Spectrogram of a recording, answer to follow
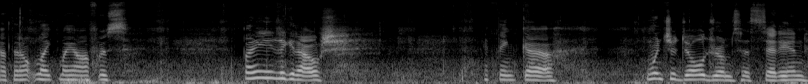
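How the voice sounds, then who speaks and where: Here a woman speaks with a fairly high pitch. Her pitch variation is ordinary. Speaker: poet. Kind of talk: casual talk to camera. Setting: outdoors.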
